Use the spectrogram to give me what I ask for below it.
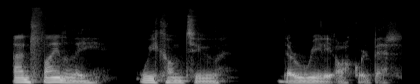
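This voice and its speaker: Very deep and low, a man's voice has a dark, mellow tone and vocal fry at a moderate pace. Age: 50s. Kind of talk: informal teaching monologue. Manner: animated, laughing often.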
